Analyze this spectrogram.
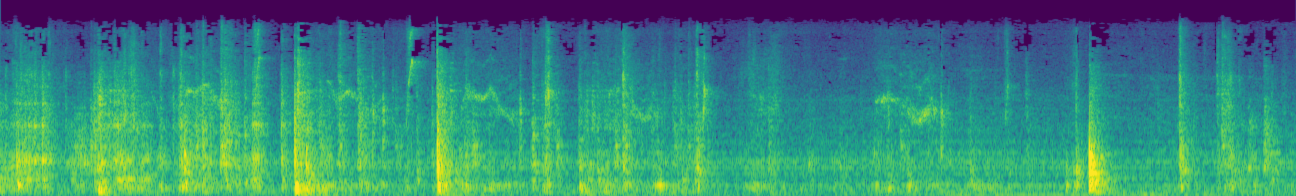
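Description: Squeegee dragged across the mesh of a manual screen printing press, pushing the first coat of ink through onto a shirt, with several sharp clacks from the press's screen frame and arms. The loudest clacks come about two, three and eight seconds in.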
